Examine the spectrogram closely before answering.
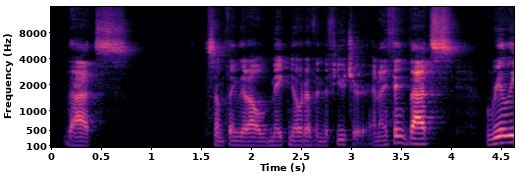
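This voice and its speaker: His voice sits at a medium pitch. This male speaker has a dark, mellow tone. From Kuwait. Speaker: guest. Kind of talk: casual chat.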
